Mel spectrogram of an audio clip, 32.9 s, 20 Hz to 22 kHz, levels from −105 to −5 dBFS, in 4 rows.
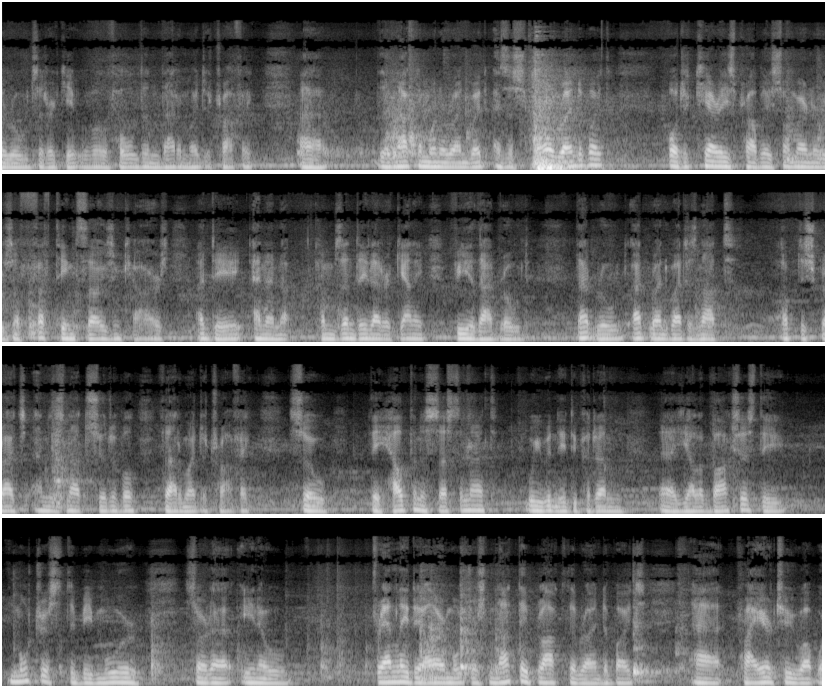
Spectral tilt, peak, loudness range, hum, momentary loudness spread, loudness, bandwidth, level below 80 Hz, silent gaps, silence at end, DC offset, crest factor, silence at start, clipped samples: -7.5 dB/octave; -2 dBFS; 7 LU; none; 14 LU; -27 LUFS; 13.5 kHz; -38 dBFS; none; 0 s; under 0.1%; 24 dB; 0 s; under 0.1%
